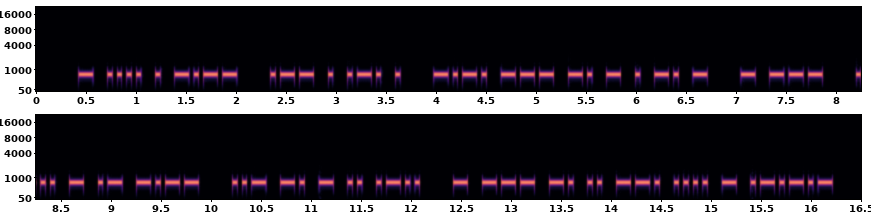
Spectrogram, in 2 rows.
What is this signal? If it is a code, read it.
Morse code, heard as a keyed tone, about 25 wpm, 700 Hz. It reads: THEY WERE CONTENT TO STAY UNTIL TONIGHT.
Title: Sentences from Top 1000 Words - Review Part 6 - 25wpm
